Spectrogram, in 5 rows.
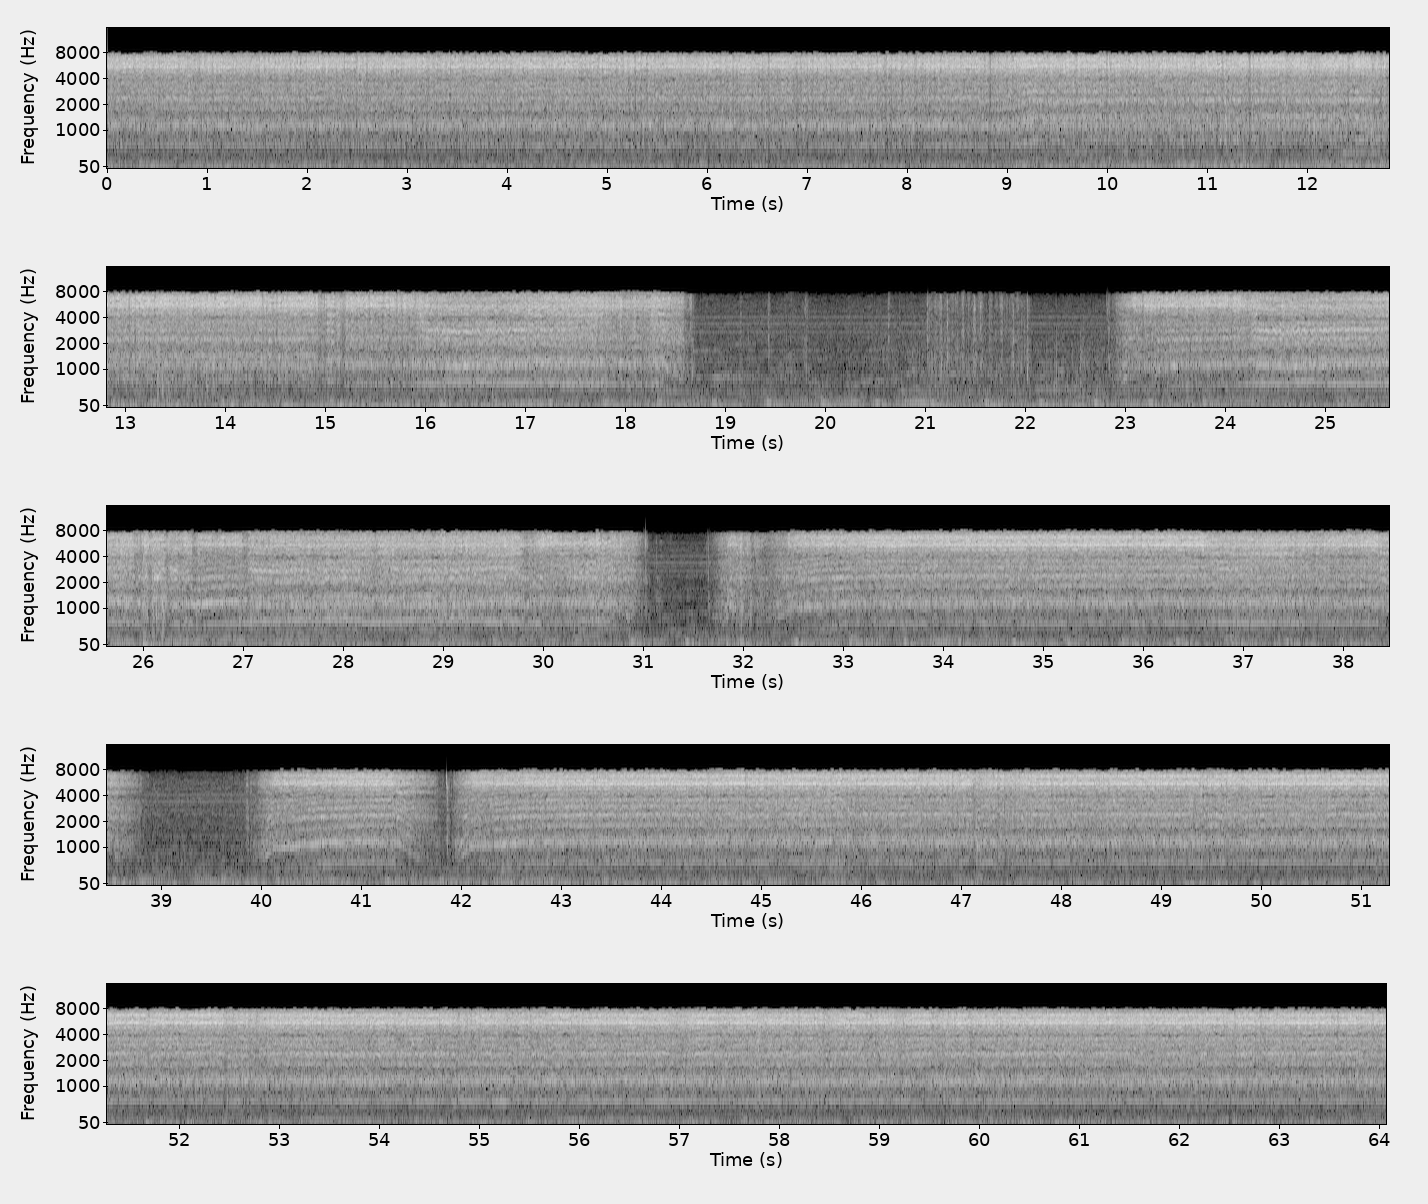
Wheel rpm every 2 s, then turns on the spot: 160, 160, 160, 160, 170, 200, 200, 180, 160, 60, 10, 50, 160, 160, 160, 90, 110, 160, 160, 60, 100, 130, 160, 160, 160, 160, 160, 160, 160, 160, 160, 160.
18-22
